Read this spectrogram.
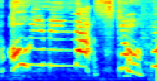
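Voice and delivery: high, loud, slow wailing fake innocence; mock innocent thief. Mocking the caught shoplifter, high and loud playing innocent. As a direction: ham up a sing-song feigned surprise. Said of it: "Like this".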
